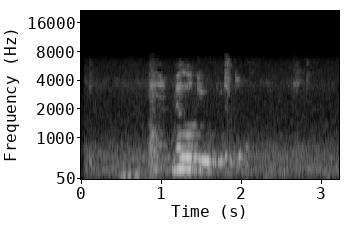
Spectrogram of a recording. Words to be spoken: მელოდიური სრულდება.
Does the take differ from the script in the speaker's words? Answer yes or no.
no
